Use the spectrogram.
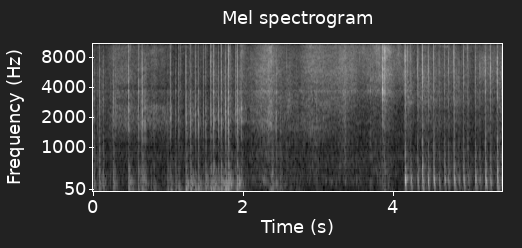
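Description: Fingertips tap and knock on a large glossy printed cardboard console box as it is tilted. Rapid bursts of dry, hollow taps with a low body ring give way to a quiet stretch of soft brushing and shifting. A brisk run of distinct knocks follows, each dying away almost at once.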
